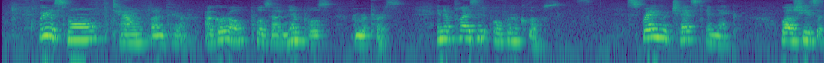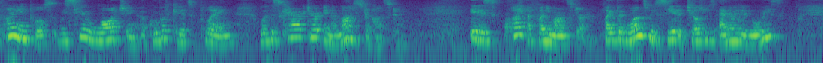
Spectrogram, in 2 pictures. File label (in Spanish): ingles, Mujeres; Casting Impulse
